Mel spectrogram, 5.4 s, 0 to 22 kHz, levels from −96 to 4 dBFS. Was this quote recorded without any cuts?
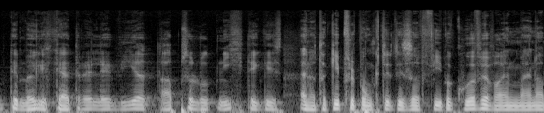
no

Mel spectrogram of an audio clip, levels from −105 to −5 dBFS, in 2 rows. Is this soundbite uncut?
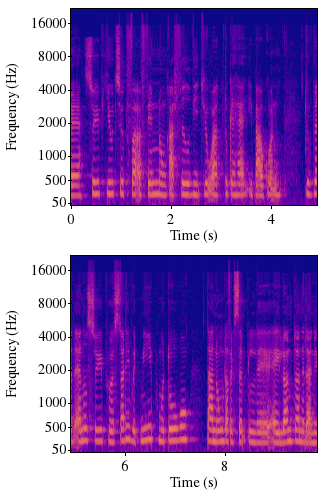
yes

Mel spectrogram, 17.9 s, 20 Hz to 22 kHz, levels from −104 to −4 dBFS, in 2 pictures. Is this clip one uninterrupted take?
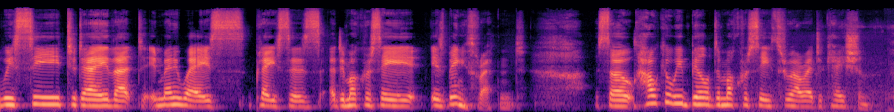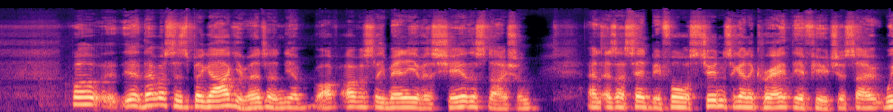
yes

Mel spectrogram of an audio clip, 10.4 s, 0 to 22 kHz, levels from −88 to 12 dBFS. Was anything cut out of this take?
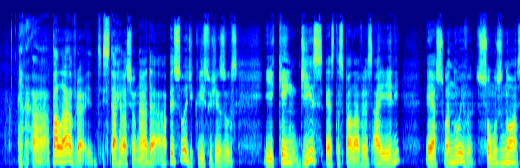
no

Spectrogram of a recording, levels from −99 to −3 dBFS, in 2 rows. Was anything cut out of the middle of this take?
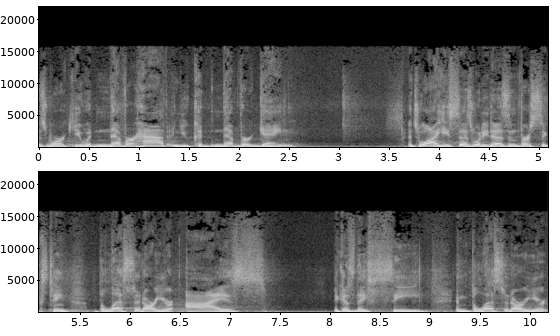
no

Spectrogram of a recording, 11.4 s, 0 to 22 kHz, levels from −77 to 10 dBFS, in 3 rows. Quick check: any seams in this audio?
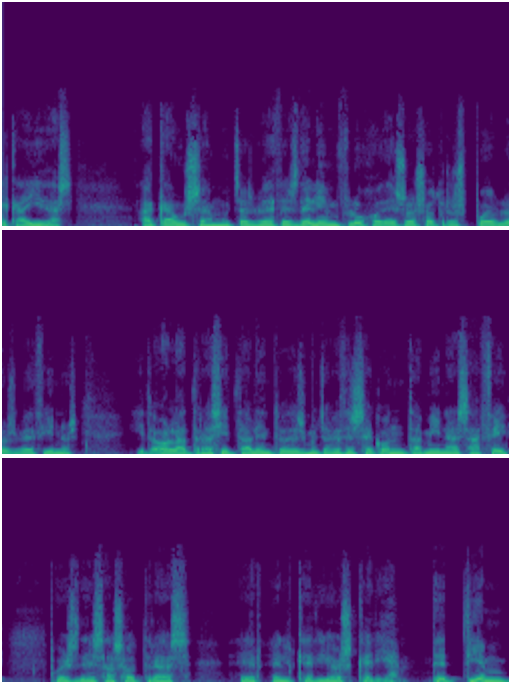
yes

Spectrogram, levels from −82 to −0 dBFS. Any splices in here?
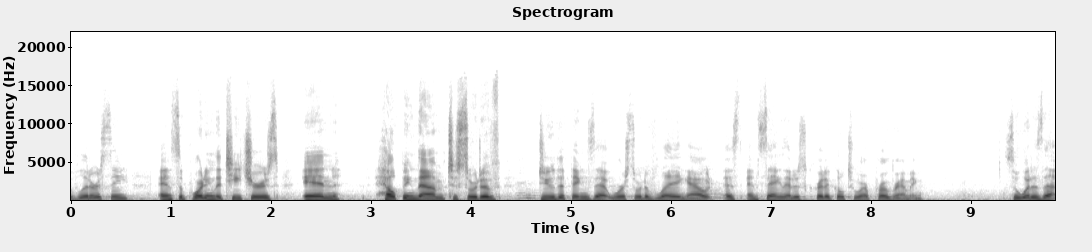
no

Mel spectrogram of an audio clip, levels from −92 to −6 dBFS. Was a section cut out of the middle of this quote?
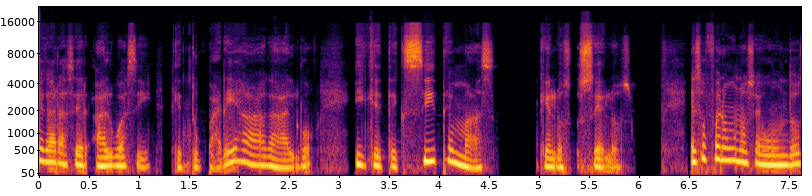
yes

